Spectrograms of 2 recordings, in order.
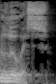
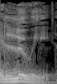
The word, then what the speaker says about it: Louis: Louis, we don't say Louis. We say Louis, like the French pronunciation.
